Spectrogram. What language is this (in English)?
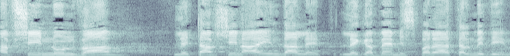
Hebrew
